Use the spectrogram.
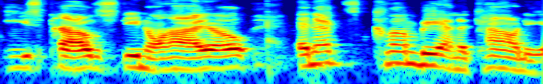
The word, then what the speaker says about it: Columbiana: Columbiana County. Columbiana.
